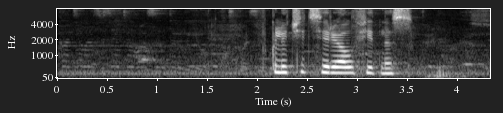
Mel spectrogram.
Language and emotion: Russian, neutral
